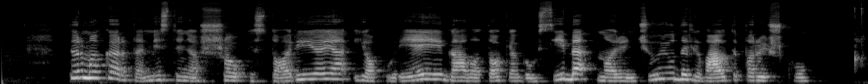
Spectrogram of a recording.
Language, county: Lithuanian, Alytus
